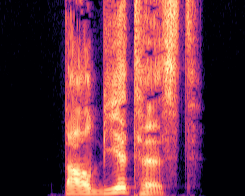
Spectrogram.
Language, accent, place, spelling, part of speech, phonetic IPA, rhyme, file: German, Germany, Berlin, barbiertest, verb, [baʁˈbiːɐ̯təst], -iːɐ̯təst, De-barbiertest.ogg
- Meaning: inflection of barbieren: 1. second-person singular preterite 2. second-person singular subjunctive II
